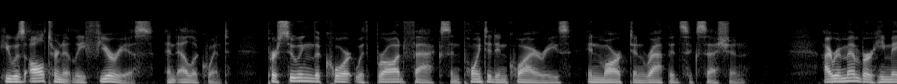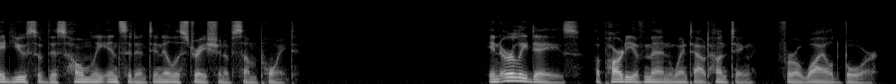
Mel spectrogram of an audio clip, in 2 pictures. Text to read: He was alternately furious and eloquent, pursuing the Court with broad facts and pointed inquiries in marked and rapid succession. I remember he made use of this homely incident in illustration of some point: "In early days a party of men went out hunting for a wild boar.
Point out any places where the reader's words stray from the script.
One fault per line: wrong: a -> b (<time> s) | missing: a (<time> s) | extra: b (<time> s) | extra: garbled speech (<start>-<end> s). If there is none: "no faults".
no faults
